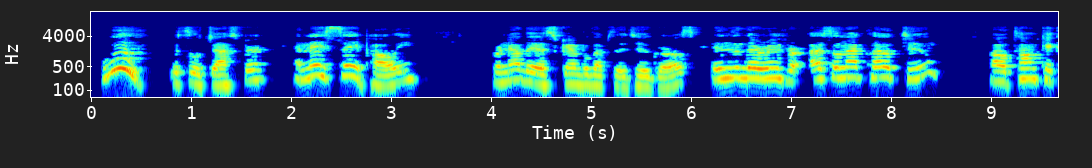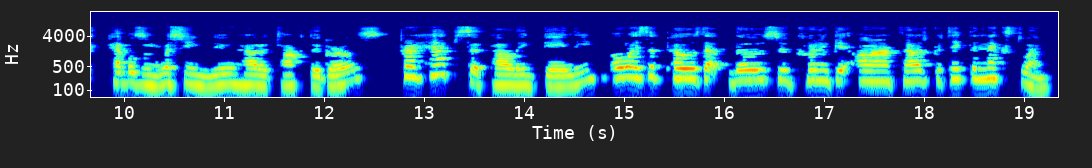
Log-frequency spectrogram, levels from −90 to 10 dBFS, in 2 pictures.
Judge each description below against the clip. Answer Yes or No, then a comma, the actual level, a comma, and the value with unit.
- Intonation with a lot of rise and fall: Yes, wide, 7.3 semitones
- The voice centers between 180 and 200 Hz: Yes, high, 190 Hz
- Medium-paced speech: Yes, average, 185 wpm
